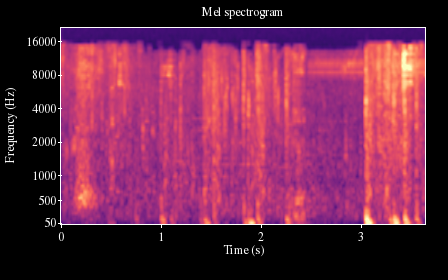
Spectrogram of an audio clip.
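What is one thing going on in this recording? A horse's hooves thud heavily on the ground.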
